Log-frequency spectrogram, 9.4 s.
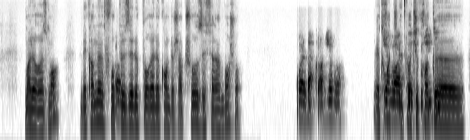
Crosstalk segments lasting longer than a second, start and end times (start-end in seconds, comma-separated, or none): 7.7-8.9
